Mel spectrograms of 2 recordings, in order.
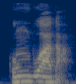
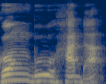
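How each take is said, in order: First: The h sound in the middle is dropped. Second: The h sound in the middle is pronounced. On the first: The speaker calls it right. "tapi dibacanya adalah gong buada" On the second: The speaker calls it wrong. "Jadi Anda bacanya bukan gong bu hada"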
